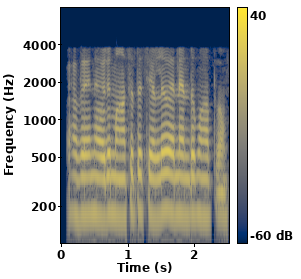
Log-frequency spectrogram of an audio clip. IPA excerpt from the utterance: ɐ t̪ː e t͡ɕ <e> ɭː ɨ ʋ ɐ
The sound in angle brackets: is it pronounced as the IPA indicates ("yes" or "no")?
yes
